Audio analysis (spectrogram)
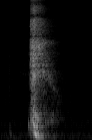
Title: Wet sneezes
